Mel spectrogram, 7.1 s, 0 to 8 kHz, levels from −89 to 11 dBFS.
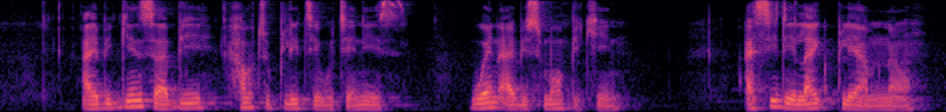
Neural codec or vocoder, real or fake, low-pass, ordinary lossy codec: none; real; none; none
